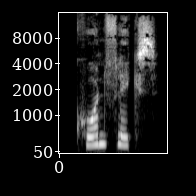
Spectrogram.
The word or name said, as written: CORNFLAKES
